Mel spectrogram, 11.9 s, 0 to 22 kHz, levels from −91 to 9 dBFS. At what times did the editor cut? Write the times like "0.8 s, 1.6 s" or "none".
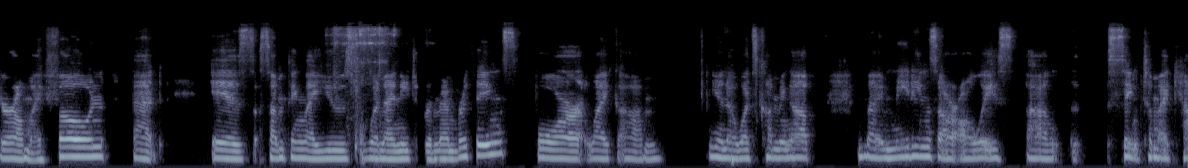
2.6 s, 5.3 s, 10.2 s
